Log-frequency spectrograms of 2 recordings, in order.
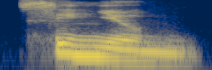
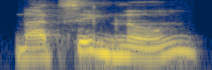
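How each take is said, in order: First: The middle has an NY sound. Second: The middle has a hard G sound. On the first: The speaker calls it right. "because G and N pronounces N" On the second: The speaker calls it wrong.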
